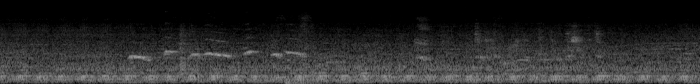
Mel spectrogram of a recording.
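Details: Caged male pet cockatiel practicing learned whistles and words indoors; short clear whistled notes, some sliding up or down, scattered over several seconds, soft and fairly faint, over a constant low household hum.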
